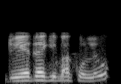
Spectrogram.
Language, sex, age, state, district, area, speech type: Assamese, male, 60+, Assam, Lakhimpur, rural, conversation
